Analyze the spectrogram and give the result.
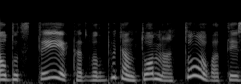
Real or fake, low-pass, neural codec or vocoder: fake; 7.2 kHz; codec, 44.1 kHz, 3.4 kbps, Pupu-Codec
